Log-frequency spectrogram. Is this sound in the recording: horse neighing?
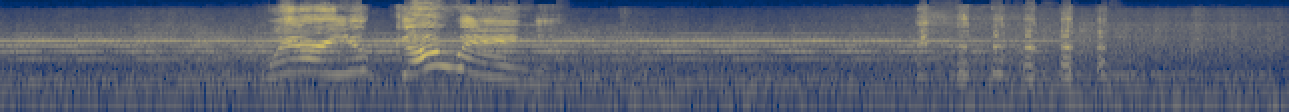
no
